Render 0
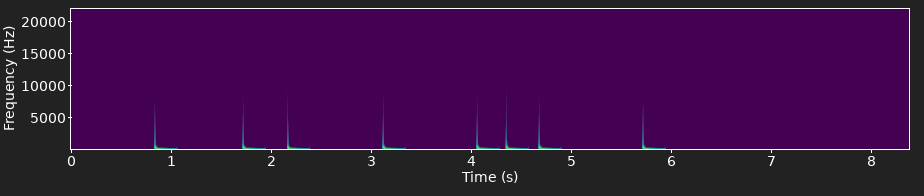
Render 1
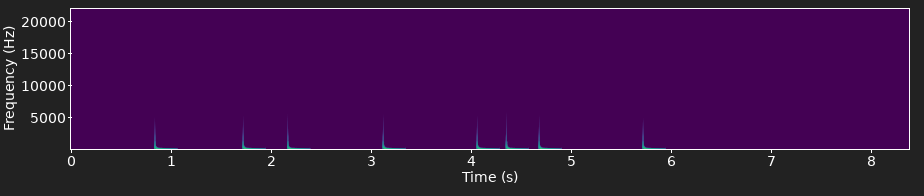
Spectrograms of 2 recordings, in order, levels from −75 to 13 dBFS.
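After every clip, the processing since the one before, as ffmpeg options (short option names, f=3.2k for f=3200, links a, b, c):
-filter_complex "[0:a]acrossover=split=180|3000[a][b][c];[b]acompressor=threshold=-21dB:ratio=6[d];[a][d][c]amix=inputs=3:normalize=0,volume=-7.5dB"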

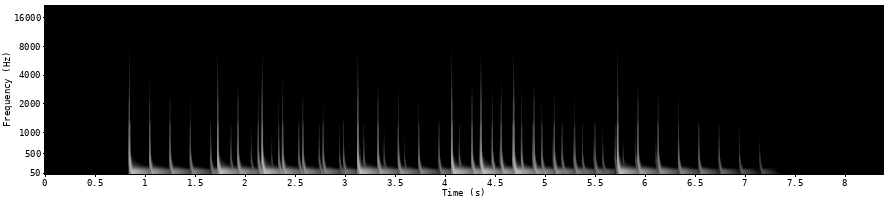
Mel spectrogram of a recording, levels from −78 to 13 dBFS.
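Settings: -af "aecho=1:1:203|406|609|812|1015|1218|1421:0.282|0.163|0.0948|0.055|0.0319|0.0185|0.0107,volume=4.5dB"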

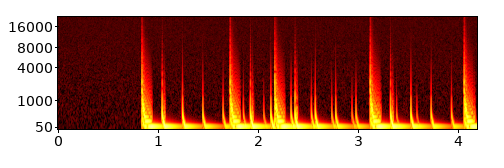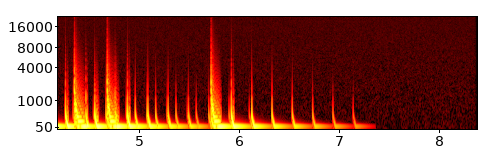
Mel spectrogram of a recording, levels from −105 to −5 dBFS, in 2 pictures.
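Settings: -af "aeval=exprs='0.075*(abs(mod(val(0)/0.075+3,4)-2)-1)':c=same,volume=5.5dB"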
